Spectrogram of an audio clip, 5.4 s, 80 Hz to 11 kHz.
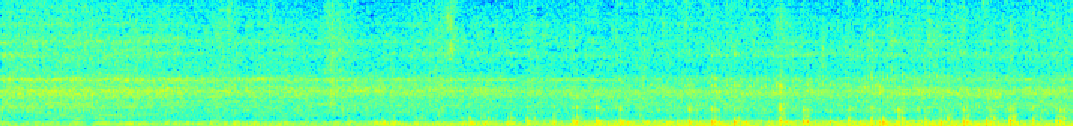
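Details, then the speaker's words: MK3 Jetta GLX 12-valve VR6 after tune-up fixing a misfire: deep even idle that climbs smoothly with a couple of revs, no stumble; misfire gone, running much smoother than before. "Guys, the car's running 100 times better. It's not misfiring anymore. It's super, super smooth. The car sounds super good."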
